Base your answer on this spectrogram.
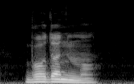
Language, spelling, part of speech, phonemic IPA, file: French, bourdonnement, noun, /buʁ.dɔn.mɑ̃/, Fr-bourdonnement.ogg
- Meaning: 1. buzz, buzzing 2. drone, hum, humming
